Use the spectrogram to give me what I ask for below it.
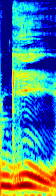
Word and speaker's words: Guy: a parent would use the name guy or ghee in French it's kind of like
